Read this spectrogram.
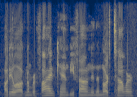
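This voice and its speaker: A man narrating a video game walkthrough, giving brisk, matter-of-fact directions to collectibles. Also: lowish voice, animated, fairly bright tone, a little hiss or hum, low-quality recording. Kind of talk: walkthrough voice-over.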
